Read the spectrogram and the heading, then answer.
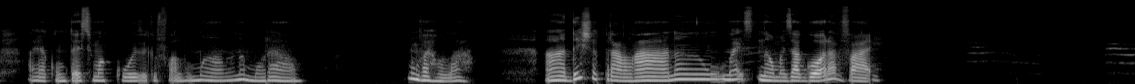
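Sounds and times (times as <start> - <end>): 
speech: 0.3 - 3.1, 4.1 - 4.8, 5.4 - 8.9
cat meowing: 8.8 - 11.3.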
